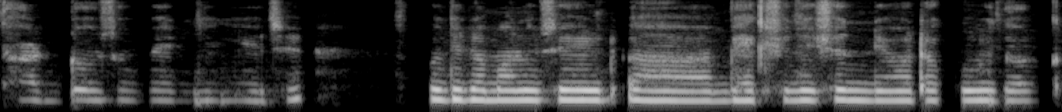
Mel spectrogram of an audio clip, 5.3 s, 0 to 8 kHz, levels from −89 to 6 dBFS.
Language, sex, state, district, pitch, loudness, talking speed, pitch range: Bengali, female, West Bengal, North 24 Parganas, 220 Hz, -24 LUFS, 135 wpm, 215-230 Hz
